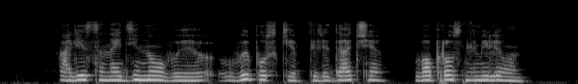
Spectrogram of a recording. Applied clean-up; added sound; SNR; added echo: neural separator model SepFormer DNS4.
